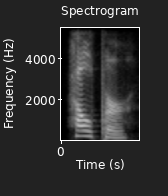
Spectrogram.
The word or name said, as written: helper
